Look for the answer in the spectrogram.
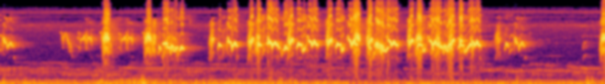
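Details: Sooty-headed bulbul song, energetic nonstop singing used as a training and provoking recording: dense bursts of bright chattering, warbled notes, rapid and uneven, with short pauses between runs.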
